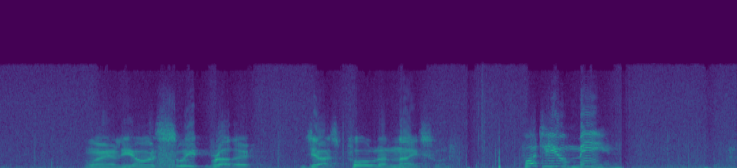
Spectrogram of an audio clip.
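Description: A man speaks tensely and urgently.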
